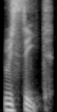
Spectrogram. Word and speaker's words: receipt: I tu jest tak samo jak w doubt, to znaczy pojawia się litera w pisowni, której nie ma w wymowie. A więc czytamy receipt.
